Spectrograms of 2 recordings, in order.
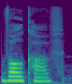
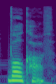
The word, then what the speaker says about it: Volkov: Volkov. The O sounds deep and round. Volkov.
